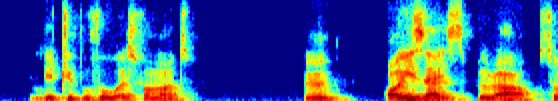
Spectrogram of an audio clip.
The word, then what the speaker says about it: Häuser: Häuser is plural. So when you have the A umlaut on U, it's pronounced like oil, just like the EU, oil.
